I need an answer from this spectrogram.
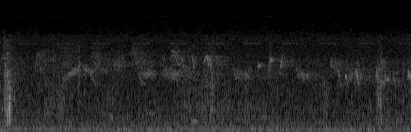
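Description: Birds chirping in short, quick rising and falling calls over a faint outdoor background hush, with one sharp click right at the start.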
